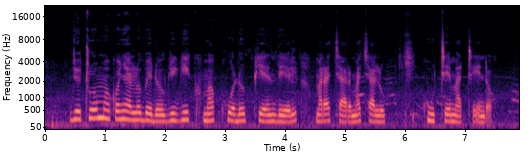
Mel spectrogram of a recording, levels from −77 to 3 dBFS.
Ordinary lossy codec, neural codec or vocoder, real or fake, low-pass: none; none; real; 19.8 kHz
